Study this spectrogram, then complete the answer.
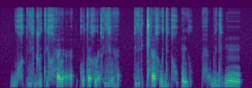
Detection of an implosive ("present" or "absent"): absent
